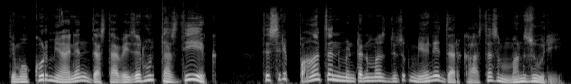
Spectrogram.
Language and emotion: Kashmiri, surprised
